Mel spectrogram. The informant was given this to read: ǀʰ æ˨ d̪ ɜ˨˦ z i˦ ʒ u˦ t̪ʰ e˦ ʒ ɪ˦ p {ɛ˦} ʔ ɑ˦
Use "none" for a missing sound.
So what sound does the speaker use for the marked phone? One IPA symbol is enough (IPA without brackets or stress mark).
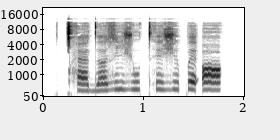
ɛ˦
